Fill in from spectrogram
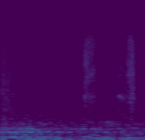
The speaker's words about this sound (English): You broke up there for a second.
